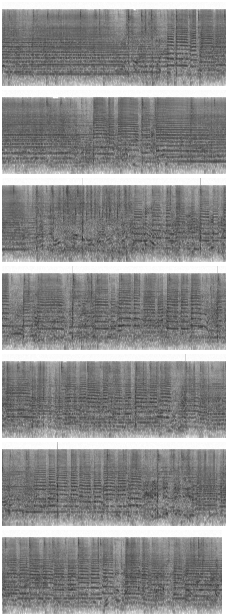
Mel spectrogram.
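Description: A marching band playing a tune with saxophones, trumpets and a sousaphone over drums, in long held chords. About ten seconds in there is a busier, rougher passage before the held chords return.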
